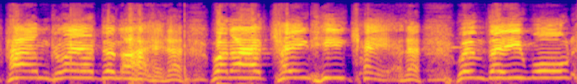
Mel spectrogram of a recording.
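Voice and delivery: loud, rising sermon cadence; preaching at full force. Real, not acted. Preacher to church, loud fervent preaching. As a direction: preach it out to the congregation.

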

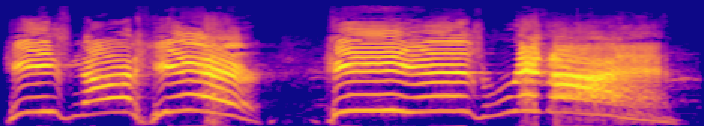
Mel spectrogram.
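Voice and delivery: very high, full-throated drawn-out shout; thunderous resurrection proclamation; angel's triumphant shout. Acted. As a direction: cry it out at the top of your lungs, stretching every word. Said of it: "shouted out to those who came to that tomb".

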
